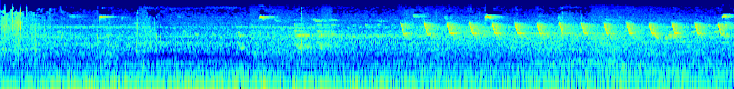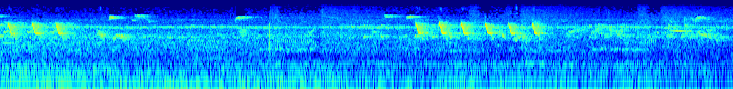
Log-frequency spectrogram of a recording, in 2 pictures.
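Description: A bird singing a long series of quick, evenly repeated down-slurred notes, about three a second for some six seconds, then a shorter run of the same notes later on, with scattered short high calls from other birds. A low rumble underlies it, strongest in the first half.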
